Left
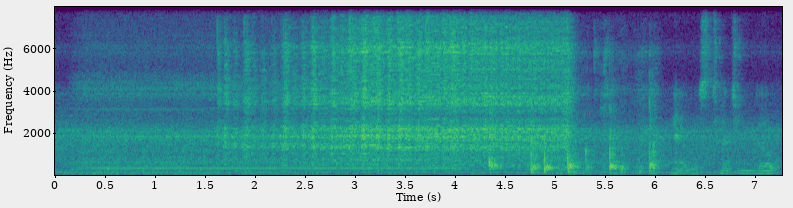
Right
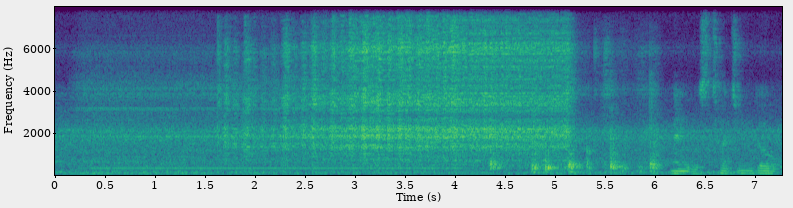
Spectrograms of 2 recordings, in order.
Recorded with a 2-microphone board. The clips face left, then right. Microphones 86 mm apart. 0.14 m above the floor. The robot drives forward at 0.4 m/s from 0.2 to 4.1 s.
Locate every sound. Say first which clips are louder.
1.6 s a dropped coin: left 1 dB; 25° left (ahead or behind), 4 m; by 5.2 s 20° left (ahead or behind), 5 m
4.3 s running footsteps: left 2 dB; 60° left (ahead or behind), 3 m; by 6.0 s 55° left (ahead or behind), 4 m
6.1 s a man speaking: right 4 dB; 20° right (ahead or behind), 1.5 m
